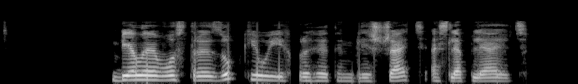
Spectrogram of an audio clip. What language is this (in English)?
Belarusian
